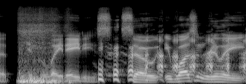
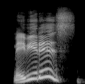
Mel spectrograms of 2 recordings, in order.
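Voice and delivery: high, playful mock-mysterious; teasing mystery; 3 dB louder than usual. Co-host teasing listeners the rumor is true, mock-mysterious. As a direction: tease that it could be true.

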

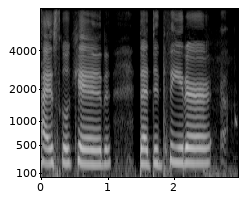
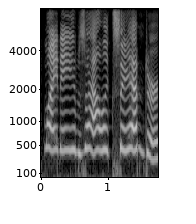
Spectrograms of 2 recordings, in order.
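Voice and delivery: put-on small boy's higher voice; higher little-boy voice; donkey boy voice; 10 semitones higher than usual. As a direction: lightly voice a scared little boy. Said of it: "And he's like".

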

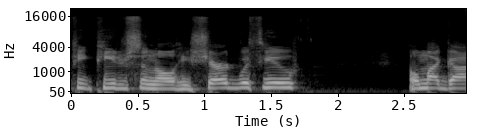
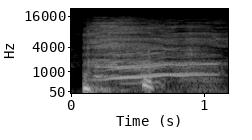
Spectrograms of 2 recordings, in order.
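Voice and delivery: shrieking laugh. Real, not acted. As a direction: burst of high shrieking laughter. Sudden loud laugh outburst.

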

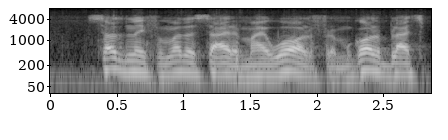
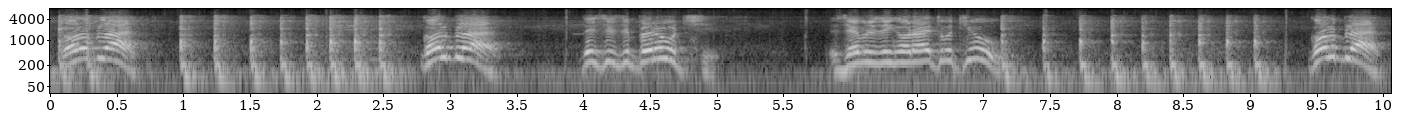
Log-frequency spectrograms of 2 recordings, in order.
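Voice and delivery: calling out; 10 semitones lower, 3 dB louder than usual. Acted. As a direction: call his name loudly through the door. Shopkeeper calling at locked door.

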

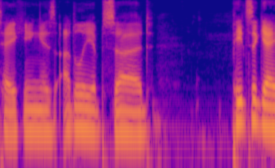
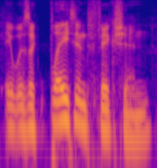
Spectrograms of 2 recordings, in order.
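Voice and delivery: normal talking voice

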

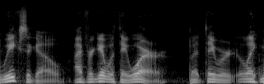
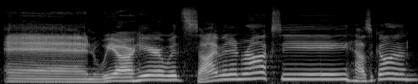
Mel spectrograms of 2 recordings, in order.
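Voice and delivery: slow, higher announcer welcome; podcast host intro; 7 semitones higher, 3 dB louder, slower than usual. Acted. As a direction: open the show like a host.

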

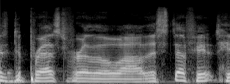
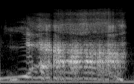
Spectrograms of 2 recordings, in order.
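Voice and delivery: excited yeah; 11 semitones higher, 6 dB quieter than usual. Retold or imitated. Excited cheer at finally hearing back.

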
